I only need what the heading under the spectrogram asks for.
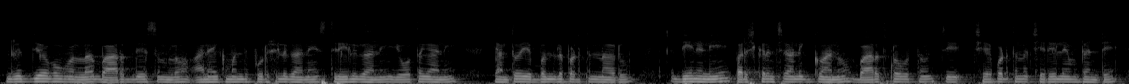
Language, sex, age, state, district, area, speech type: Telugu, male, 30-45, Andhra Pradesh, East Godavari, rural, spontaneous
